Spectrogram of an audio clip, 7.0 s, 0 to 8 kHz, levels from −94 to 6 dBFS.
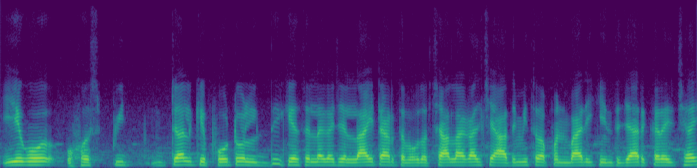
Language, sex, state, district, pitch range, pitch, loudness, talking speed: Maithili, male, Bihar, Samastipur, 145-155 Hz, 150 Hz, -16 LUFS, 215 wpm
